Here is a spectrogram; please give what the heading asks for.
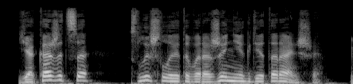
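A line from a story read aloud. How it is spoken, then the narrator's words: Cheerful. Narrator (Russian): весело сказала она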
